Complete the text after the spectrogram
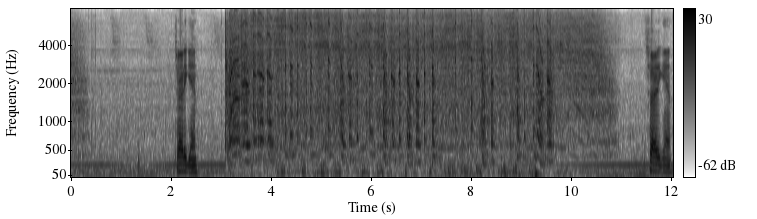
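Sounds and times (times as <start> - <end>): engine firing unevenly in pops: 3.0 - 9.7
car starter cranking: 3.1 - 10.8.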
